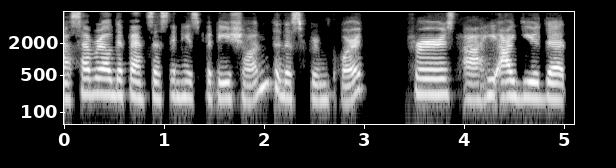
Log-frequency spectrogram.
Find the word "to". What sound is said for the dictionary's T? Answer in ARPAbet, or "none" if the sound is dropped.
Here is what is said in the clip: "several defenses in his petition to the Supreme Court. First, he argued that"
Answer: T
